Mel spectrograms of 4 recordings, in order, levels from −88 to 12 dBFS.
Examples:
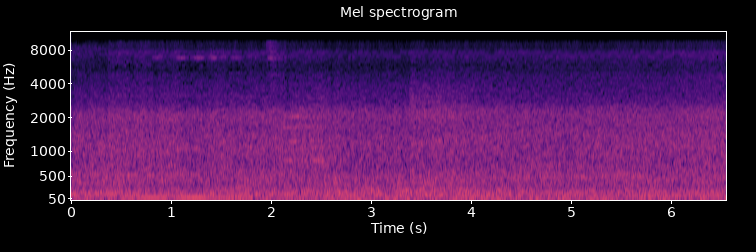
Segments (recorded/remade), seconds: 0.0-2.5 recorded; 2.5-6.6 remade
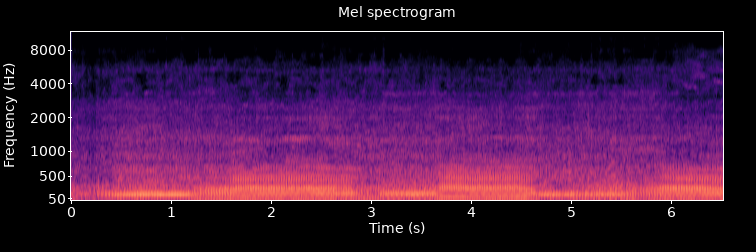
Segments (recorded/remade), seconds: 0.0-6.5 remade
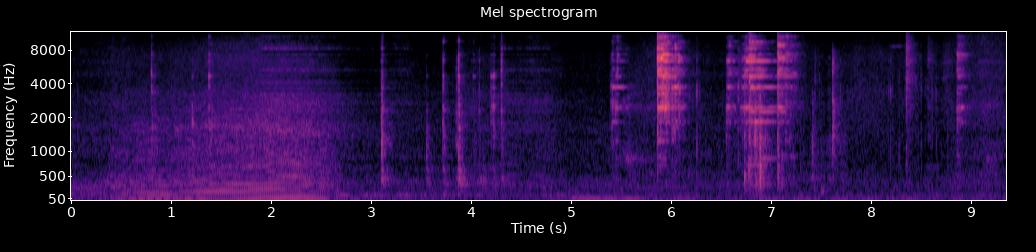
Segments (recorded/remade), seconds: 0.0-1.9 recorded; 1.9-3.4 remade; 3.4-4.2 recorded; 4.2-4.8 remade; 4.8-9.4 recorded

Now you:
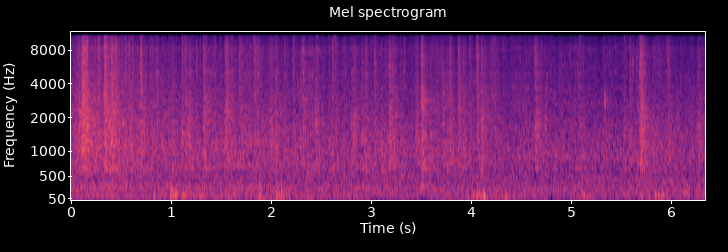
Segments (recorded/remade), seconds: 0.0-3.4 recorded; 3.4-4.5 remade; 4.5-6.3 recorded

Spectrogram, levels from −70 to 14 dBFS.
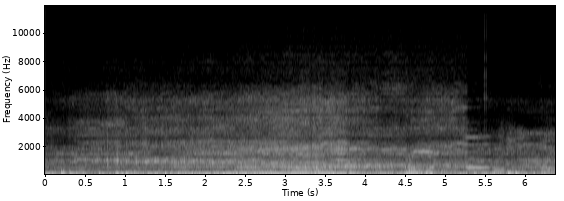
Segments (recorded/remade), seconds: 0.0-6.4 remade

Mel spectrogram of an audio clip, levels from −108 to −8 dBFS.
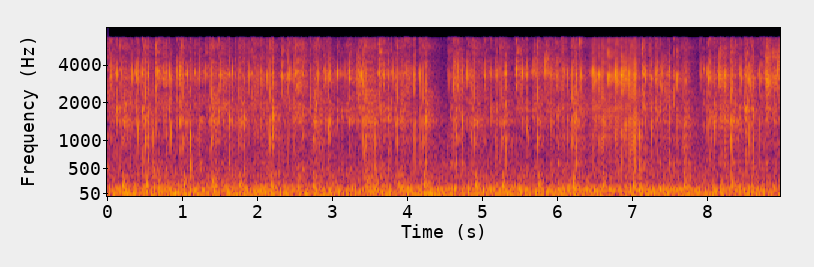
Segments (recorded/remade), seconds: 0.0-6.4 recorded; 6.4-7.1 remade; 7.1-9.0 recorded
